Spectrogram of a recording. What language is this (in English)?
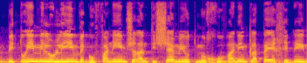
Hebrew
